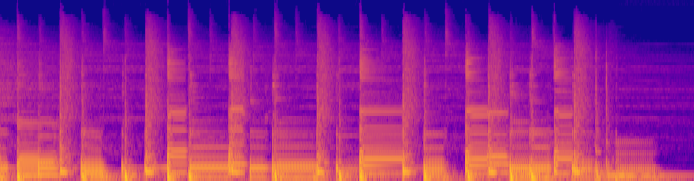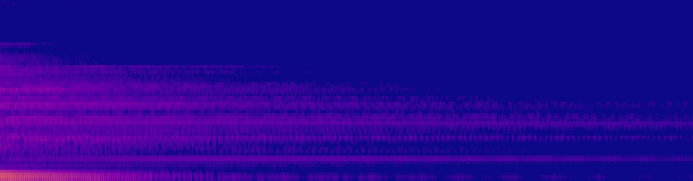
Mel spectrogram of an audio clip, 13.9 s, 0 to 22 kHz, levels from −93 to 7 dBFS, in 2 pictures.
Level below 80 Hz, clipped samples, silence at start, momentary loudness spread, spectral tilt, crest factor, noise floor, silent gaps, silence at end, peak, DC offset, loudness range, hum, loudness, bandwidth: -30 dBFS; under 0.1%; 0 s; 7 LU; -6.5 dB/octave; 22 dB; -81 dBFS; none; 6.95 s; -2 dBFS; under 0.1%; 10 LU; none; -21 LUFS; 16 kHz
